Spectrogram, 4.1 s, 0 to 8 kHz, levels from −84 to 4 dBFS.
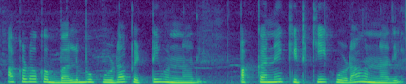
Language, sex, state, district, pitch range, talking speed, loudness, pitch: Telugu, female, Telangana, Hyderabad, 205-240 Hz, 145 wpm, -20 LUFS, 225 Hz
